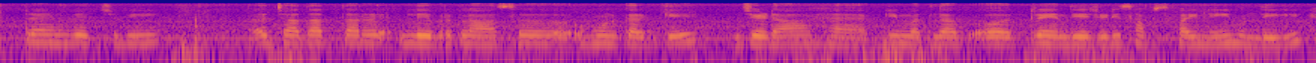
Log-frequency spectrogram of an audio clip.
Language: Punjabi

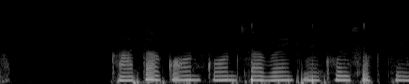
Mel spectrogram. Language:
Chhattisgarhi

